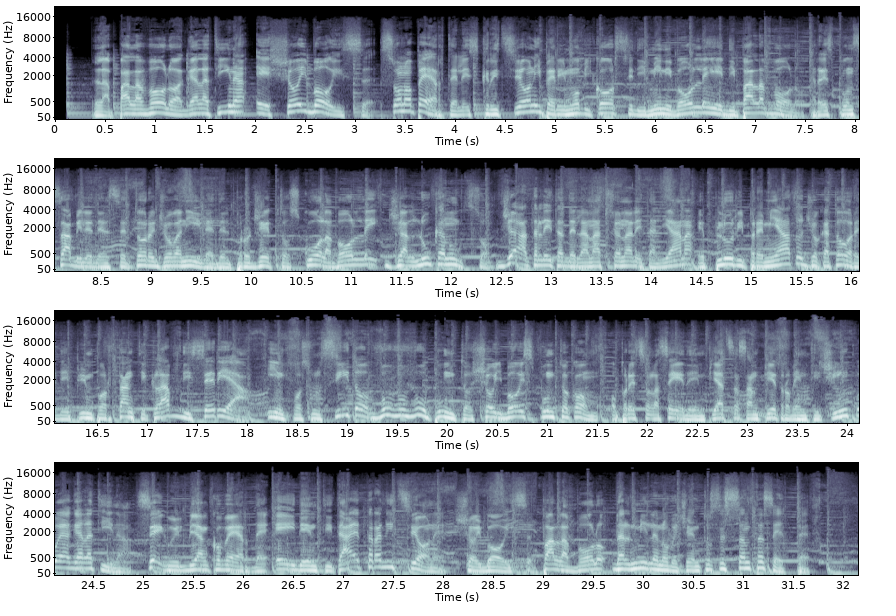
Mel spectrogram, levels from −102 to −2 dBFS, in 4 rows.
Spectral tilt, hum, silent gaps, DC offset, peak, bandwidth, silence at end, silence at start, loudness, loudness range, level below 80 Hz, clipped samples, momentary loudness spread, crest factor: -5.5 dB/octave; none; none; under 0.1%; -4 dBFS; 16.5 kHz; 0 s; 0.1 s; -17 LUFS; 1 LU; -30 dBFS; under 0.1%; 4 LU; 12 dB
